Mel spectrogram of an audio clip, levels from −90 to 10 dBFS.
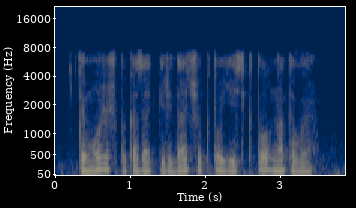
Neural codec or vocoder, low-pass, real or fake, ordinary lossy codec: none; 7.2 kHz; real; Opus, 16 kbps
